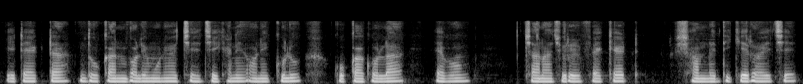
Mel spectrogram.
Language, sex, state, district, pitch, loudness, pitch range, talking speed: Bengali, male, Tripura, West Tripura, 145 Hz, -16 LUFS, 140-150 Hz, 120 wpm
